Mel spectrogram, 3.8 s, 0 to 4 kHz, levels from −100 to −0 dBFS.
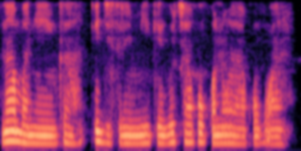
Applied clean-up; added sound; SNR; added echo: none; none; none; none.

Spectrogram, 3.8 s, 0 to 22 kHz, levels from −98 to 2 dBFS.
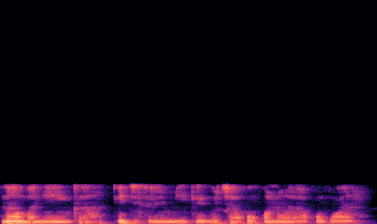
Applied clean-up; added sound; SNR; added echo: none; none; none; reverberation time 0.2 s.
